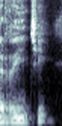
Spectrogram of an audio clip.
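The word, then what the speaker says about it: Irrintzi: Este grupo se llama Irrinchi. Escribe Irrinchi. Y yo me puse a buscar qué es Irrinchi. Irrinchi es y ahí fue que descubrí que se pronuncia irrinchi. Un grito de júbilo vasco es el nombre.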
